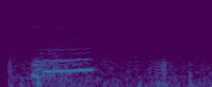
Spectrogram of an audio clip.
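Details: Sleeping pet dog indoors giving a single snore: a smooth, slightly rising nasal tone lasting about half a second, followed by quiet breathing.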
